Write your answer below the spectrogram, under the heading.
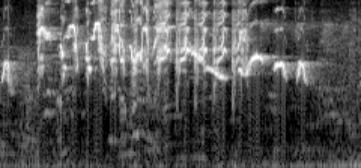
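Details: Oriental magpie-robin singing energetically while spreading its tail: a fast run of high, sharp whistled notes and scratchy chatter that slides down into a final lower, drawn-out whistle.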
